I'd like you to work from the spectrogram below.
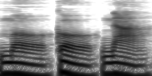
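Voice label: "mokona", concatenated syllables; Affixing experiment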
